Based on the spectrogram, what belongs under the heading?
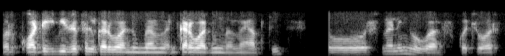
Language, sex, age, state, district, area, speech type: Hindi, male, 18-30, Madhya Pradesh, Narsinghpur, rural, conversation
